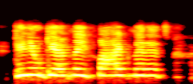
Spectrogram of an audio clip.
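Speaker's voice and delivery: sudden, high-pitched shout. Telling a story about a man at work, the speaker quotes him at Tom: imitating someone yelling at Tom. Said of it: "he just starts yelling at Tom".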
